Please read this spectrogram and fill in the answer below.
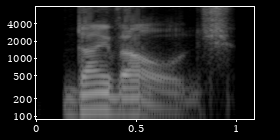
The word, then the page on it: divulge: British English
